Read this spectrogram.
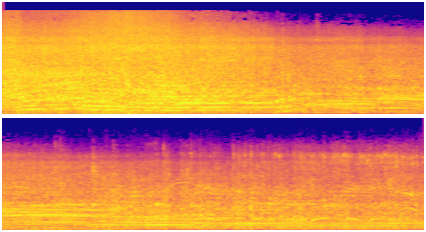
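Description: A drag racing car thunders past close by and its roar fades into the distance.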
